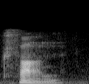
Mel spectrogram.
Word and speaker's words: Chthon: But Pherecydes also speaks of three principles of the world, of Kronos, of Zeus, and of Chthon. Chthon is spelled C-H-T-H-O-N.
